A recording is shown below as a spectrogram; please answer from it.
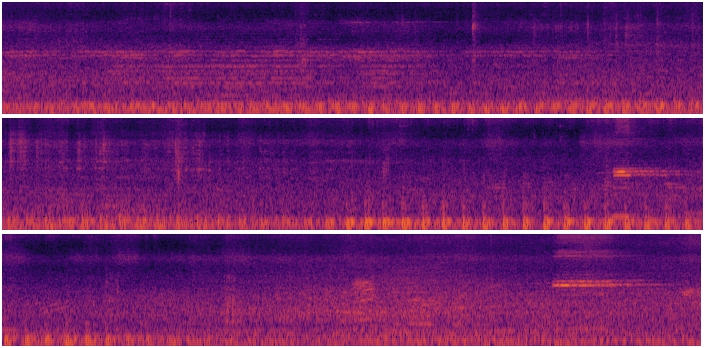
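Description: An engine running with a low, fast-pulsing rumble that swells a little in the middle, with a few short high-pitched tones over it.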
